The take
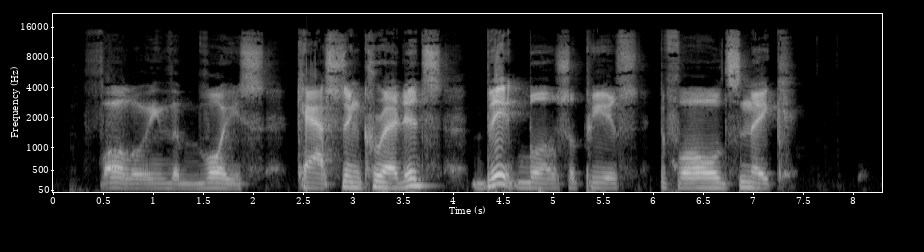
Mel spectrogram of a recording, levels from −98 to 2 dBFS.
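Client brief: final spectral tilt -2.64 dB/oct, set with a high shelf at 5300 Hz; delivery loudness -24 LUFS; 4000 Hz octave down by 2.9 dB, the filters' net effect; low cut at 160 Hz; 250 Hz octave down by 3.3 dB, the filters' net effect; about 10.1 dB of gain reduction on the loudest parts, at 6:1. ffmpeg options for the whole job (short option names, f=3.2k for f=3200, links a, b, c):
-af "highpass=160,equalizer=f=250:t=o:g=-4,equalizer=f=4k:t=o:g=-6,highshelf=f=5.3k:g=6,acompressor=threshold=-31dB:ratio=6,volume=12dB"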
